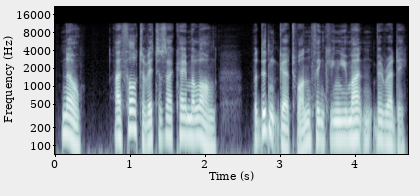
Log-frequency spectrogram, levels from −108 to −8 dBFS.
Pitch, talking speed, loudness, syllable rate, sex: 125 Hz, 230 wpm, -20 LUFS, 5.9 syllables/s, male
